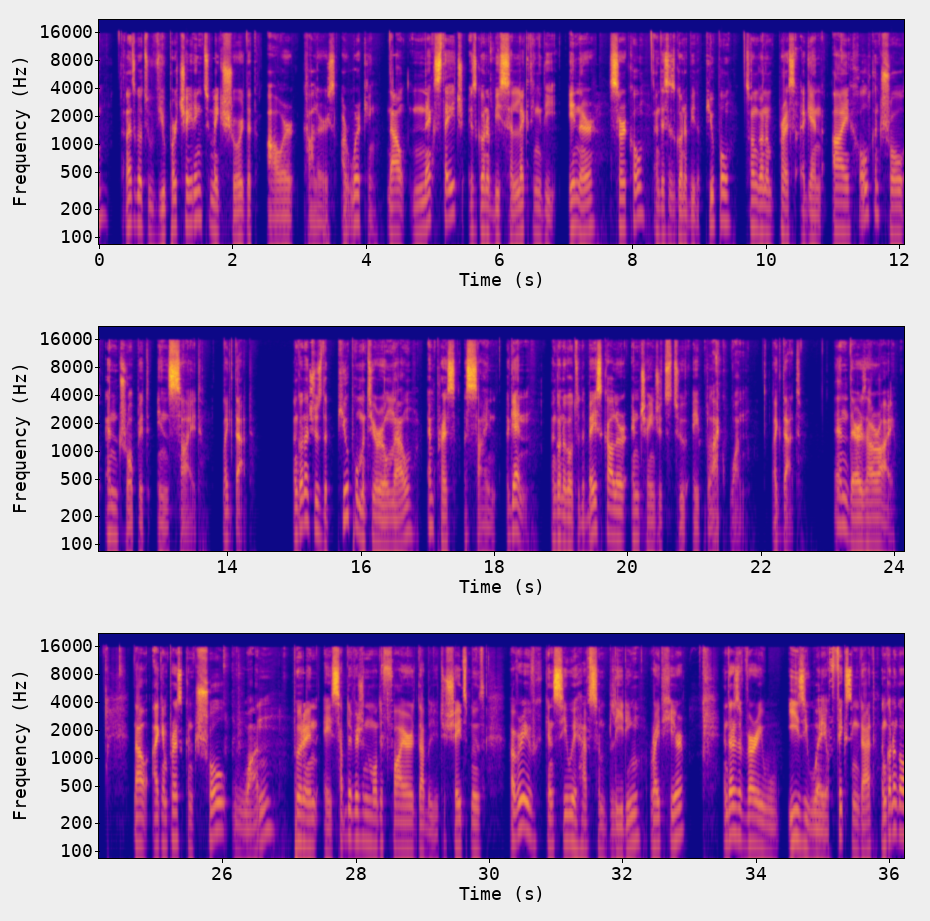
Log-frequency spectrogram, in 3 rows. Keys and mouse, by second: 1.7 click, 2.2-4.3 middle drag, 5.7 right click, 6.7 c, 8.1-9.4 middle drag, 11.2 i, 14.3 middle click, 15.8 click, 18.1 click, 21.7 middle click, 22.1 Tab, 22.4-24.9 middle drag, 26.8 ctrl+1, 27.0 w, 29.2 w, 29.8-30.6 middle drag, 34.0 Tab.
